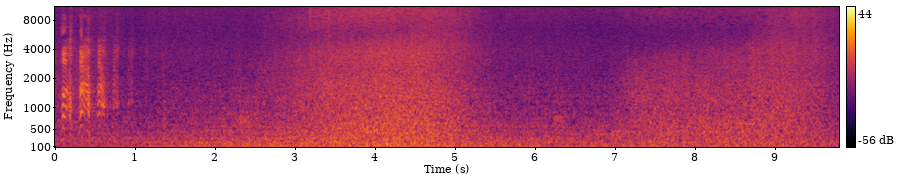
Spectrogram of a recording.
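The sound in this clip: Sea waves surge in a loud, continuous rushing roar that swells toward the middle and then eases back, with wind blowing over the water throughout.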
